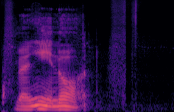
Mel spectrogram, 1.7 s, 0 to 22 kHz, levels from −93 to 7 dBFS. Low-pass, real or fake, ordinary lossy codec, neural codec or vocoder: none; fake; none; codec, 44.1 kHz, 1.7 kbps, Pupu-Codec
